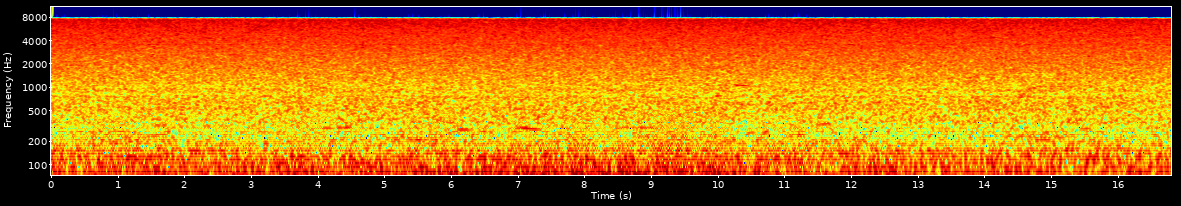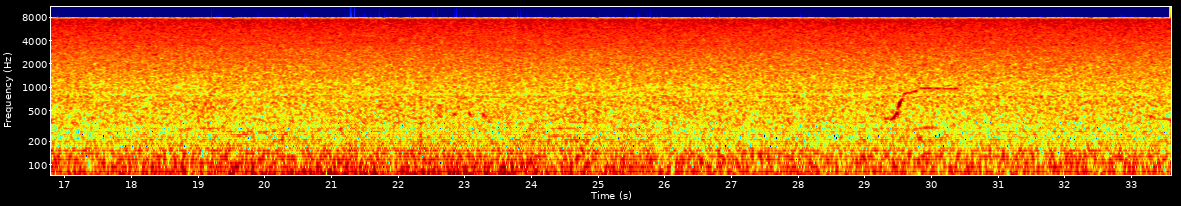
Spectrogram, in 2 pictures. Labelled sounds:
29.6	30.0	humpback whale, 0.80 to 1.1 kHz

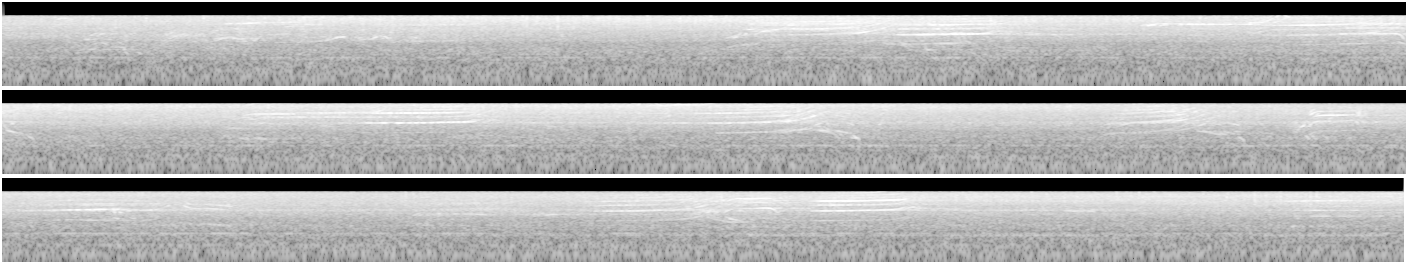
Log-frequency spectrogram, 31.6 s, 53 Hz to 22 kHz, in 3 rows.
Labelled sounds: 1.1	2.0	killer whale, southern resident, 0.81 to 2.7 kHz
5.3	7.6	killer whale, southern resident, 0.86 to 6.6 kHz
8.5	10.8	killer whale, southern resident, 0.69 to 5.6 kHz
12.3	12.7	killer whale, southern resident, 7.5 to 7.9 kHz
15.7	17.0	killer whale, southern resident, 0.70 to 6.6 kHz
20.1	20.8	killer whale, southern resident, 0.69 to 5.0 kHz
21.3	22.8	killer whale, southern resident, 1.0 to 4.3 kHz

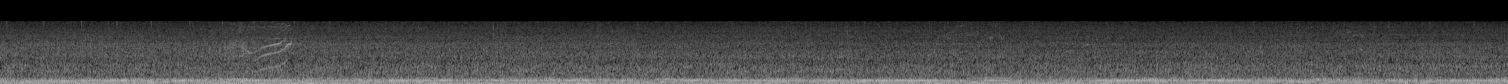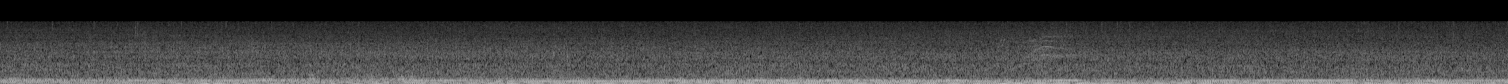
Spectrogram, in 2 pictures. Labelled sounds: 2.2	3.0	killer whale, southern resident, 0.81 to 7.8 kHz
25.3	25.8	killer whale, southern resident, 1.0 to 4.2 kHz

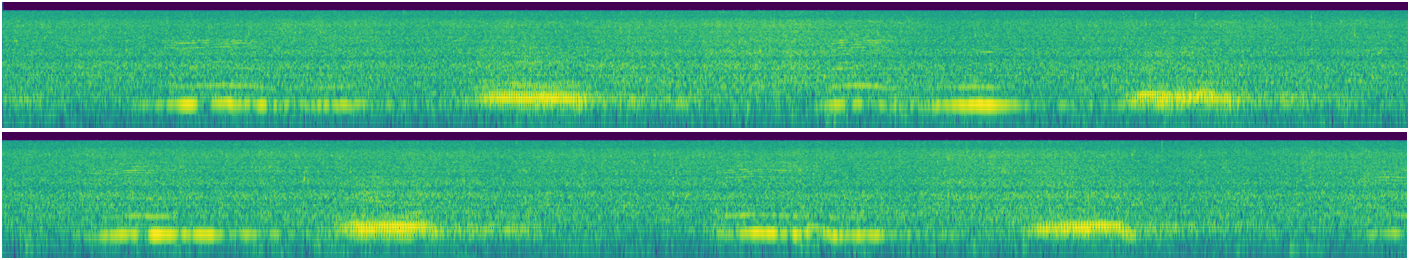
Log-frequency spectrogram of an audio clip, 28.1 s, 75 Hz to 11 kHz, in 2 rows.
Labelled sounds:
1.7	2.0	humpback whale, 2.1 to 2.2 kHz
27.8	28.0	humpback whale, 1.8 to 1.9 kHz

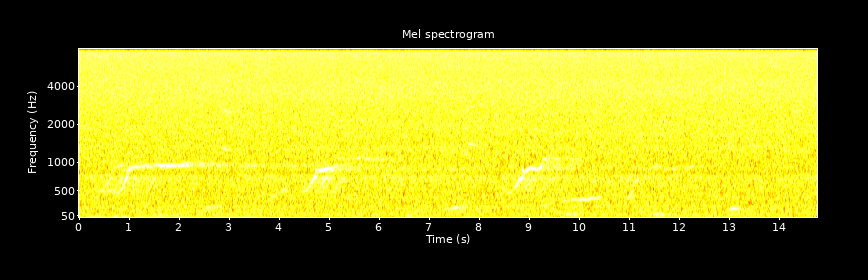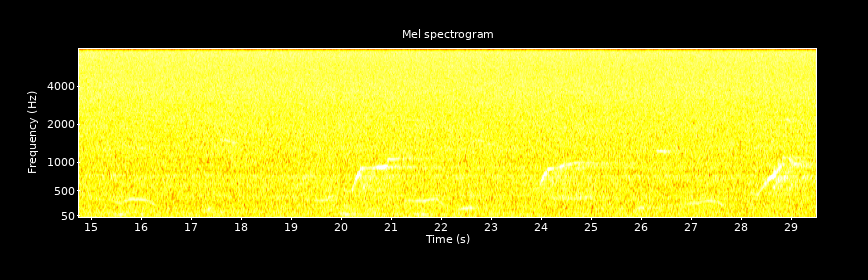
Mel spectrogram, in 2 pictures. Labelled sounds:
0.9	2.0	humpback whale, 0.80 to 1.0 kHz
4.7	5.2	humpback whale, 0.80 to 0.96 kHz
8.8	9.5	humpback whale, 0.80 to 1.2 kHz
20.3	21.2	humpback whale, 0.80 to 1.1 kHz
24.0	24.8	humpback whale, 0.80 to 1.1 kHz
26.3	26.6	humpback whale, 1.2 to 1.3 kHz
28.6	29.2	humpback whale, 0.80 to 1.2 kHz

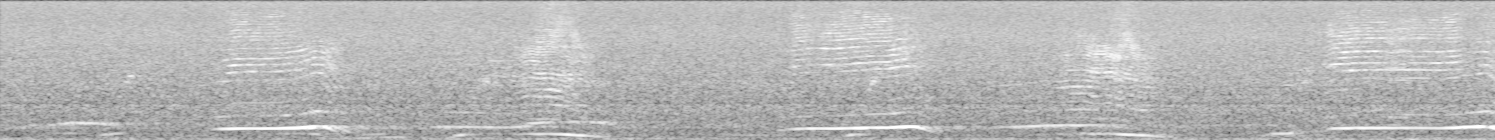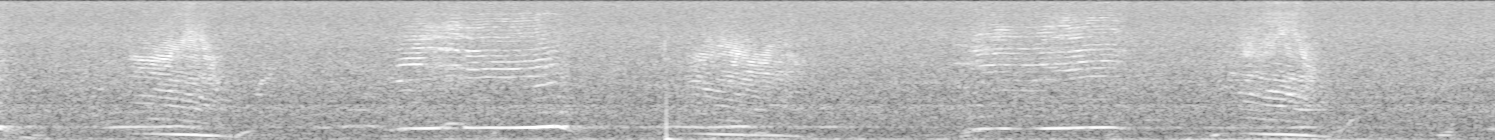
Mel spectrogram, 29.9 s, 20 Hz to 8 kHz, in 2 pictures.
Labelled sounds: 2.3	3.3	humpback whale, 1.8 to 5.6 kHz
5.2	5.8	humpback whale, 1.4 to 2.6 kHz
8.0	9.2	humpback whale, 1.7 to 3.9 kHz
10.6	11.4	humpback whale, 1.1 to 2.7 kHz
13.2	14.2	humpback whale, 1.6 to 4.9 kHz
16.2	16.8	humpback whale, 1.0 to 2.8 kHz
18.9	20.6	humpback whale, 1.2 to 6.0 kHz
21.8	22.7	humpback whale, 1.0 to 2.8 kHz
24.6	26.0	humpback whale, 1.4 to 4.5 kHz
27.3	28.0	humpback whale, 0.86 to 1.1 kHz

